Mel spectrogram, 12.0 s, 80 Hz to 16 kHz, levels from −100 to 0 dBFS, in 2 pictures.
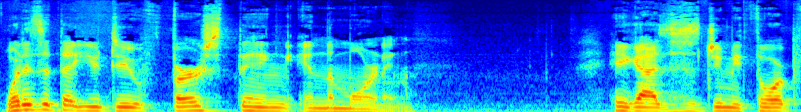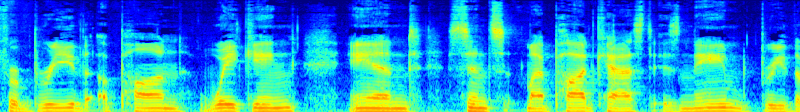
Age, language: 30-49, English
